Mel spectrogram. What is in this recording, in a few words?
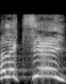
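"aleksei", battlechatter, Russian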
